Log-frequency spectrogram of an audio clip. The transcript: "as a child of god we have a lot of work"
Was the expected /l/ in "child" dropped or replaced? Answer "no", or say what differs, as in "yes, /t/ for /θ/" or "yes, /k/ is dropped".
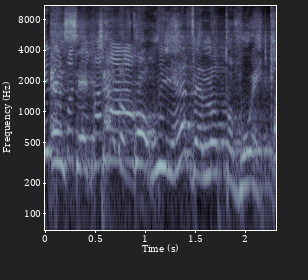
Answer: yes, /l/ is dropped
